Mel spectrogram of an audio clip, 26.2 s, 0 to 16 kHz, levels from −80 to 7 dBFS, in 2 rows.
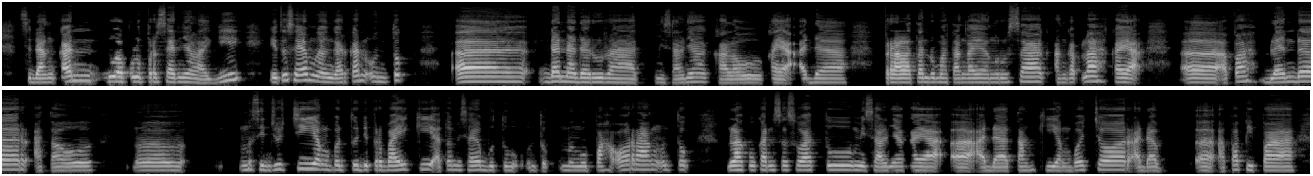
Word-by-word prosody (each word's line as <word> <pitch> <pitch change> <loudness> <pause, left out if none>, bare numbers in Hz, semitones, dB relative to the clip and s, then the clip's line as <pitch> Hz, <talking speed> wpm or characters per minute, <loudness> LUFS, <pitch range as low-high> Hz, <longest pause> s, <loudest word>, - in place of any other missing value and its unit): sedangkan 195 +7 +2
20%-nya 190 -2 +2
lagi, 175 - -2 0.2
itu 185 +7 +1
saya 255 -1 +4
menganggarkan 200 -1 0
untuk, 250 +6 -4 0.4
eee, 205 0 +6
dana 205 +1 +2
darurat. 175 -4 0
Misalnya 165 +4 -4
kalau 155 +1 -2
kayak 160 -1 +1
ada 165 -1 -2 0.3
peralatan 175 +1 +5
rumah 180 -1 -3
tangga 175 +1 0
yang 175 0 -2
rusak, 200 +3 +1
anggaplah 180 +6 +1
kayak, 180 -1 +3 0.4
eee, 175 -1 +4
apa, 210 +3 -1
blender 210 +4 +2
atau, 160 +2 -2 0.4
eee, 170 0 -1 0.6
m 190 - -4
mesin 190 -1 -4
cuci 230 +3 -2
yang 205 -3 0
butuh 195 0 -4
diperbaiki, 190 +3 -1
atau 195 - -5
misalnya 185 0 -2
butuh 175 -1 -7 0.2
untuk 175 - -11
mengupah 170 0 -4
orang 205 0 0
untuk 195 +1 -9 0.3
melakukan 185 0 +2
sesuatu, 190 0 -1
misalnya 170 -1 -2
kayak, 165 -1 0
eee, 155 - +4
ada 160 0 0
tangki 170 +1 -5
yang 160 -1 -5
bocor, 195 +1 0
ada, 160 0 -2 0.3
eee, 165 - -2
apa, 200 - -5
pipa 165 -3 +1
185 Hz, 120 wpm, -23 LUFS, 170-200 Hz, 0.6 s, eee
